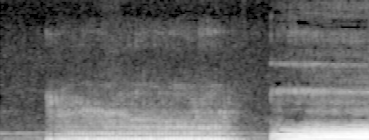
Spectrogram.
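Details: Two English Bulldogs (Canis lupus familiaris) snoring, with a rough, fluttering rattle and then a drawn-out tonal groan.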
